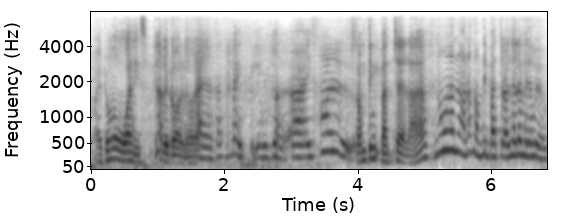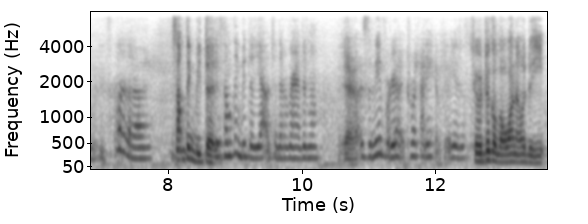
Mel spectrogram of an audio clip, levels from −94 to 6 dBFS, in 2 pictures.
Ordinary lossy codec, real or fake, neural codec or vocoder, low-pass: none; fake; codec, 16 kHz in and 24 kHz out, 0.9 kbps, LongCat-Audio-Codec, fine tuned four codebook decoder; 7.2 kHz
